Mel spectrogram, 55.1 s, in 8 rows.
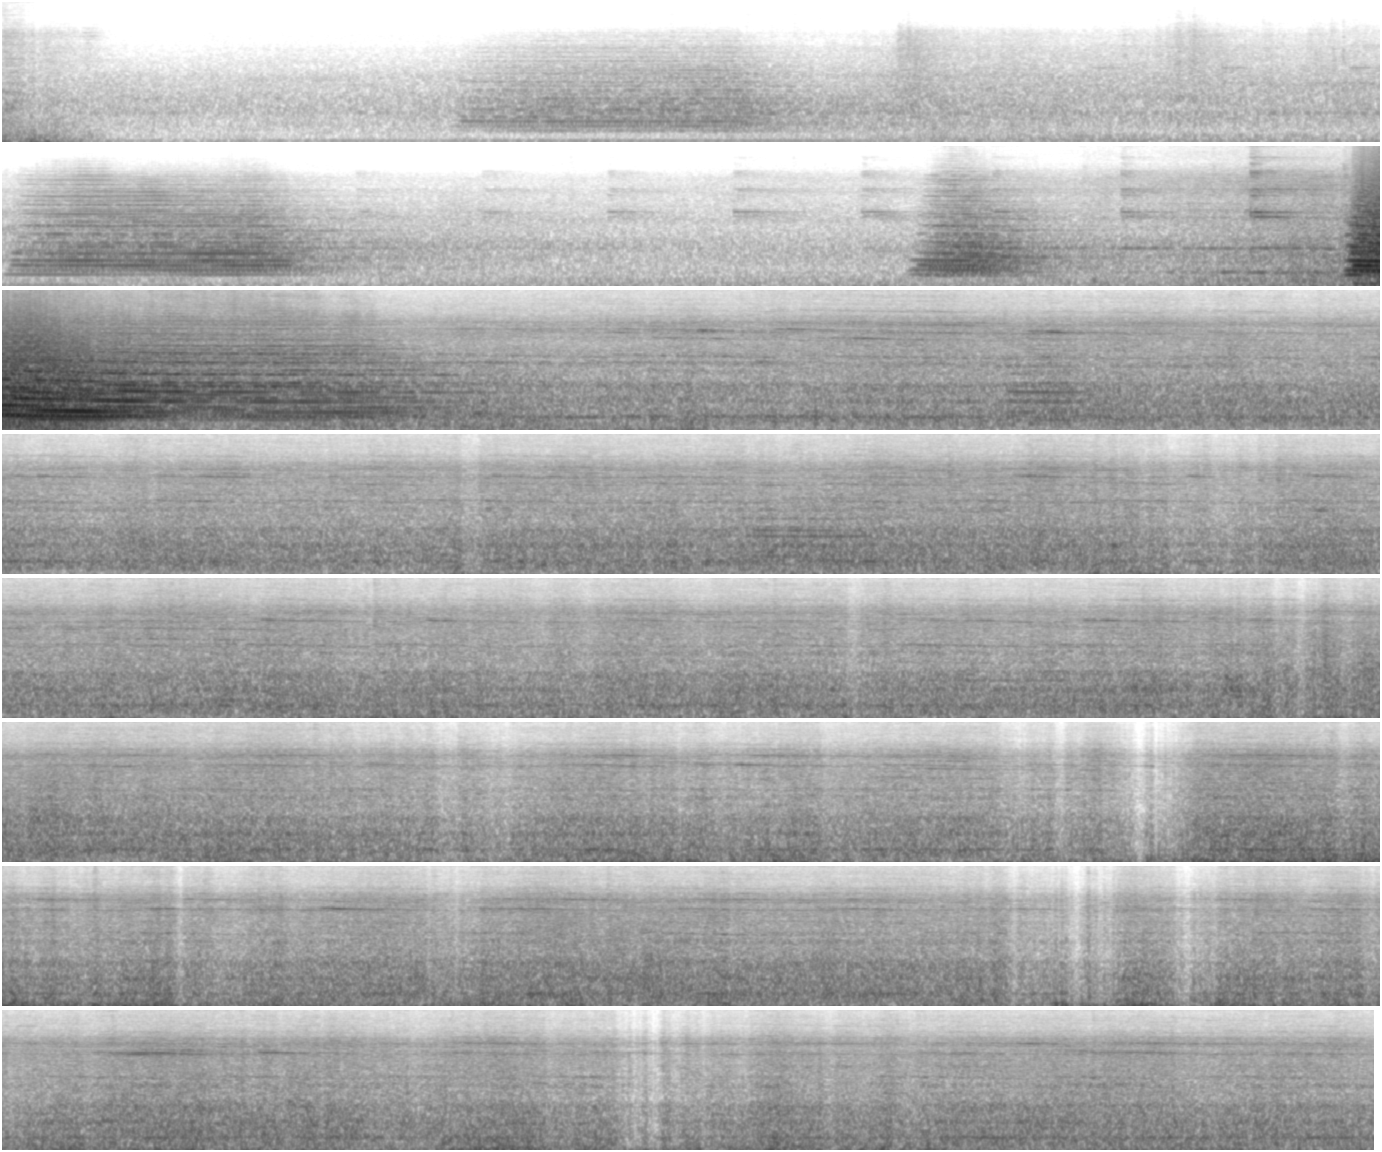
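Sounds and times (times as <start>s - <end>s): locomotive air horn blasts: 2.3s - 4.0s, 6.9s - 8.7s, 11.4s - 12.3s, 13.5s - 16.3s, 18.8s - 19.3s, 24.4s - 25.0s
train cars rumbling and clacking: 4.0s - 55.0s
faint wheel squeal: 30.8s - 46.7s, 47.4s - 55.0s.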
